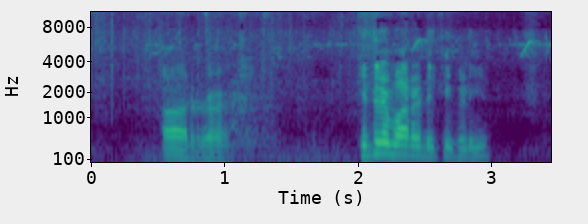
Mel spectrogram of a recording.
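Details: Markhor-type DDP goat of the Punjab plains, a big milk-producing dairy breed, gives two harmonic bleats: a short wavering pair, then after a pause a longer quavering bleat broken into pulses, with faint outdoor background.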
